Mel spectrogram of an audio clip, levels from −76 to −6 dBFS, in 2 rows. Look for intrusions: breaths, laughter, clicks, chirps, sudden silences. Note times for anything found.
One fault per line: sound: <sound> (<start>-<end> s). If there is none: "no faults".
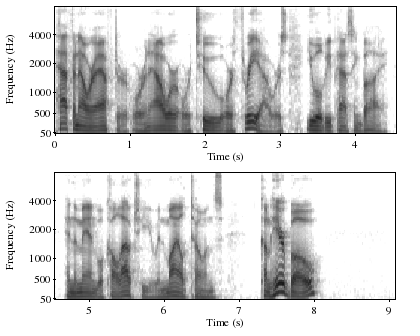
no faults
